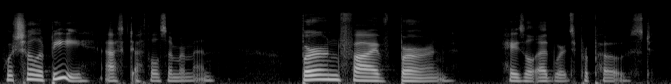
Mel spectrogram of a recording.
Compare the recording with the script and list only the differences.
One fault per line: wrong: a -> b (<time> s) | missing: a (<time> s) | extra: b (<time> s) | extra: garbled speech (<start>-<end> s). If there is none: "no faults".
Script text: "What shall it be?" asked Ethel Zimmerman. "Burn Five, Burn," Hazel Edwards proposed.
no faults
